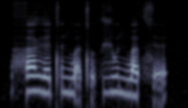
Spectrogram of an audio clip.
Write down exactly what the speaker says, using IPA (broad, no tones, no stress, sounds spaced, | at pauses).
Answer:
h a ɣ ɛ tʼ ə n w a̰ tʼ o̰ θ ʒ u n w a θ s ɛ̰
